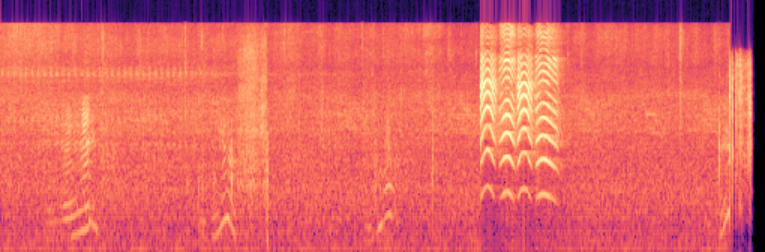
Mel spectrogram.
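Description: Sharp, high-pitched squeaks: a few single ones, then a quick run of five or six about four seconds in, the loudest part.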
